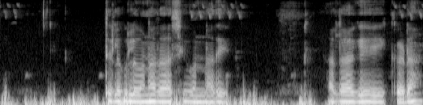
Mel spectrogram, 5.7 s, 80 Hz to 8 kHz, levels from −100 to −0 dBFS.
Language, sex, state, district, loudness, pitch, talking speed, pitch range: Telugu, male, Andhra Pradesh, Sri Satya Sai, -16 LUFS, 95 Hz, 55 wpm, 90-100 Hz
